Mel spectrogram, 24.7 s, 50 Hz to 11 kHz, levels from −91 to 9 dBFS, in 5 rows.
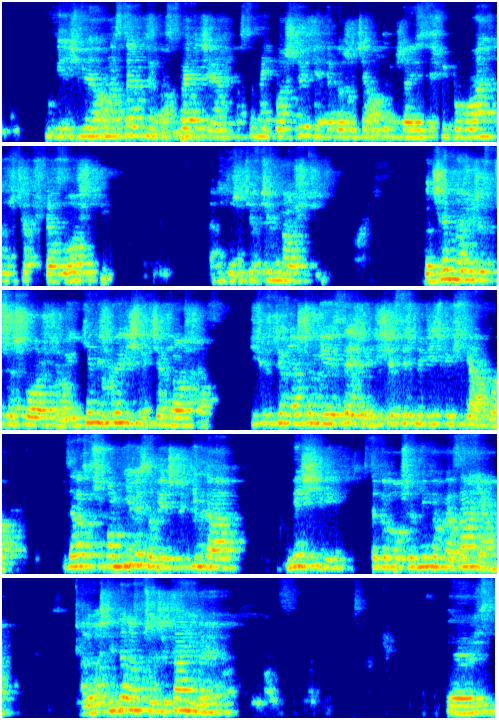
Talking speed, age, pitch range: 135 wpm, 40-59, 180-220 Hz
